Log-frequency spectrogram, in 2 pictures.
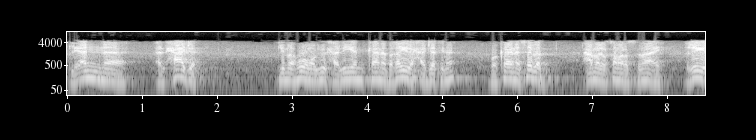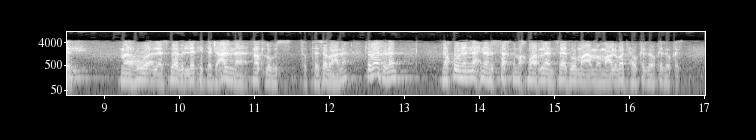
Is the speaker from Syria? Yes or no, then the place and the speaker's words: no; Egypt; مش زي عندنا، مش عندنا في مصر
